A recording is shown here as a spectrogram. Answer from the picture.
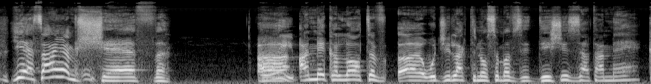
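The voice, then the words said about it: French accent. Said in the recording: “you have a wonderful French accent”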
